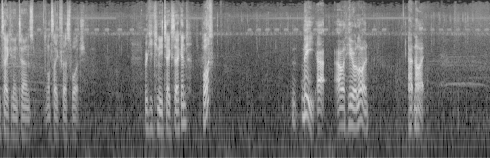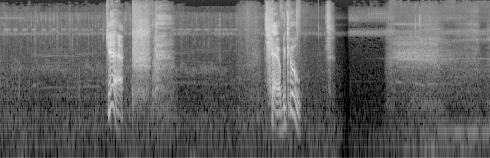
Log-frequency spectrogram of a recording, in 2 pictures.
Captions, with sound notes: Yeah, okay. We'll take it in turns. I'll take first watch. -Rikki, can you take second? -What? [stammers] Me? Out here alone? At night? Yeah. [scoffs] Yeah, I'll be cool.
